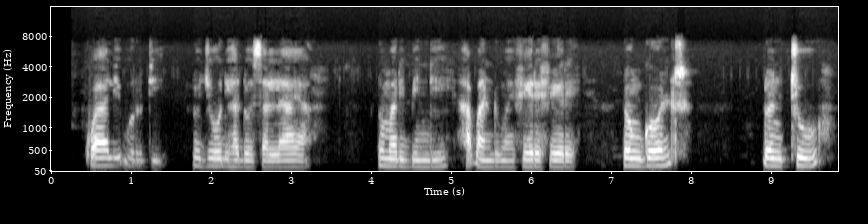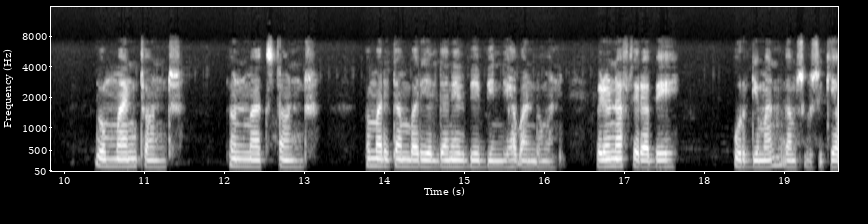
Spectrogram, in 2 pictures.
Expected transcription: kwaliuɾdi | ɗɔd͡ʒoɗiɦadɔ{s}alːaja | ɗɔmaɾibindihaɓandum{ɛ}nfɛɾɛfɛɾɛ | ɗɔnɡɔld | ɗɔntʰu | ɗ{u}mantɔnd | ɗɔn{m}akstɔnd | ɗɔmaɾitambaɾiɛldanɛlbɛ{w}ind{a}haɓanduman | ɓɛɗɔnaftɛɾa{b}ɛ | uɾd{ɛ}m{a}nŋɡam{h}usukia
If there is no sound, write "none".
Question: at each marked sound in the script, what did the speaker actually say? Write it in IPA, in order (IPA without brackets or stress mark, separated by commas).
s, a, ɔ, m, b, i, b, i, a, s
